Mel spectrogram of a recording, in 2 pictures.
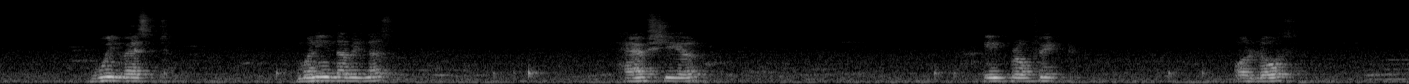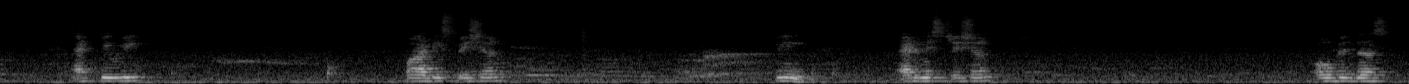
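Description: A man speaks calmly in short phrases with pauses, close by.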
